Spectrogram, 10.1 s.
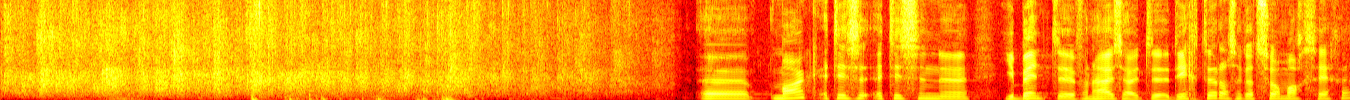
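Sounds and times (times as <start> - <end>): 
audience applause: 0.0 - 5.1
speech: 5.2 - 10.1.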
